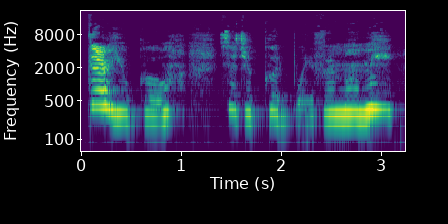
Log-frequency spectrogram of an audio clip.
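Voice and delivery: heated climax urging; breathless urging. Acted. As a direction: push him over the edge, voice climbing. Acted climax, urging, higher louder.

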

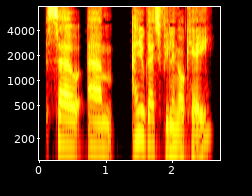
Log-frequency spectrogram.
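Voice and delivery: lifted, uncertain character voice; tentative check-in. Acted. Hesitant check on friends.

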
